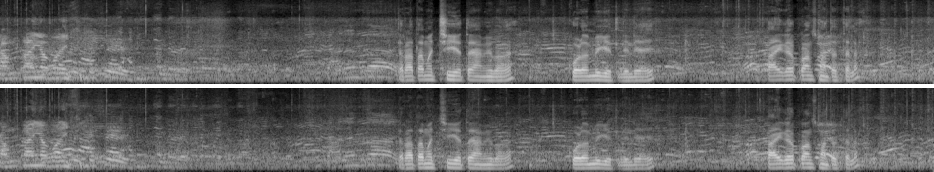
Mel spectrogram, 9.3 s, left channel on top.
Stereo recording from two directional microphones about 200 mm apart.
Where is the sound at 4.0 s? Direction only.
5° left (ahead or behind).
